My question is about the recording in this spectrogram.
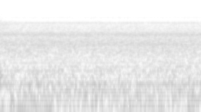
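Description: Faint steady hiss of background room tone with no speech.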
